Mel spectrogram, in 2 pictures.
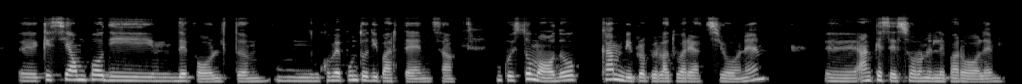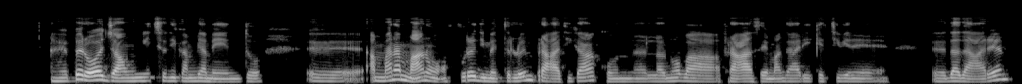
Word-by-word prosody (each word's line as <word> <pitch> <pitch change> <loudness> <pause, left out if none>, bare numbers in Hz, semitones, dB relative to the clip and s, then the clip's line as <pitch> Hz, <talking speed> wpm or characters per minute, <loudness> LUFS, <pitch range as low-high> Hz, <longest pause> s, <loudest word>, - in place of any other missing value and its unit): ehm, 165 -2 -3
che 215 +7 +1
sia 220 +1 +4
un 210 0 +4
po' 220 +1 +4
di 175 -4 -1
default, 145 -3 0 0.3
mhmm, 160 -2 -5
come 180 +3 +1
punto 205 0 +2
di 180 -1 0
partenza. 140 -3 -3 0.4
In 200 - -6
questo 195 +6 +3
modo 185 +4 +3 0.2
cambi 225 -8 +3
proprio 160 -1 0
la 145 -1 +2
tua 145 +1 -1
reazione, 145 - 0 0.5
ehm, 150 -2 -4
anche 190 +2 +1
se 160 -3 +2
solo 155 0 +4
nelle 150 -1 0
parole. 135 -2 -1 0.8
Ehm, 155 0 -2
però 195 0 +7
è 210 - +7
già 165 -5 +4
un 150 +1 0
inizio 165 +1 -1
di 160 0 -1
cambiamento. 140 -3 -2 0.4
Ehm, 150 -2 -5
a - - -2
mano 170 +6 +3
a - - +6
mano 180 -6 +3
oppure 170 +7 0
di 160 - +1
metterlo 150 +2 0
in 200 +3 +1
pratica 150 0 0
con 140 0 -4
la 140 +1 -4
nuova 145 -3 -1
frase 140 0 +1
magari 140 +1 -3
che 145 +1 -7
ti 145 +1 -8
viene, 140 -1 -5 0.4
ehm, 140 - -5
da 155 +1 +2
dare, 145 - 0
155 Hz, 160 wpm, -23 LUFS, 140-175 Hz, 0.8 s, però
